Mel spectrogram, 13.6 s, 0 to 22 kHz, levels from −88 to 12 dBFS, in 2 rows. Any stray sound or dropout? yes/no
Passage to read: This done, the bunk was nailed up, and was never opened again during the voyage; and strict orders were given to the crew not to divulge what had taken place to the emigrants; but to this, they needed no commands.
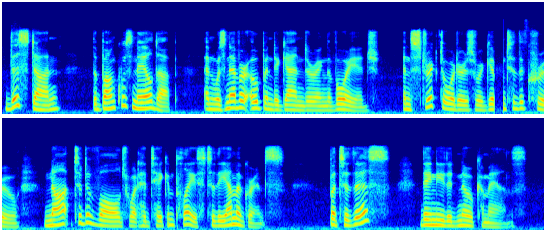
yes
